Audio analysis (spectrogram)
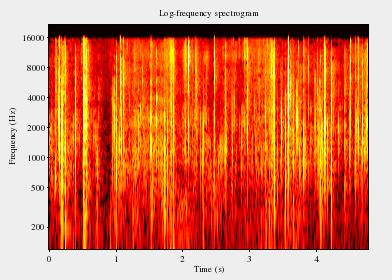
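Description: A small, colorful pocket tissue pack in a plastic wrapper is held close and crinkled with the fingertips of both hands. It makes a dense run of bright, crackling plastic crinkles with many sharp, quick snaps. There is little low end and almost no ring between crackles.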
